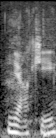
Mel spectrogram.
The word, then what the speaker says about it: gnocchi: Gnocchi. – I say gnocchi, but I'm not Italian, so I could be saying it wrong. – I think you're saying it right, though. Gnocchi.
